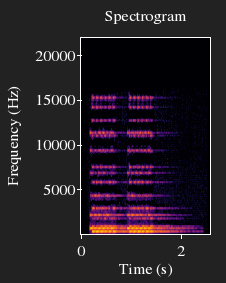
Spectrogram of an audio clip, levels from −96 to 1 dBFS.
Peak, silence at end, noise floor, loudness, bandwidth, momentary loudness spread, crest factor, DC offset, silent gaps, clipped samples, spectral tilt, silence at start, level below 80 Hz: -8 dBFS; 0.75 s; -59 dBFS; -20 LUFS; 16.5 kHz; 15 LU; 14 dB; under 0.1%; none; under 0.1%; -2 dB/octave; 0.15 s; -78 dBFS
